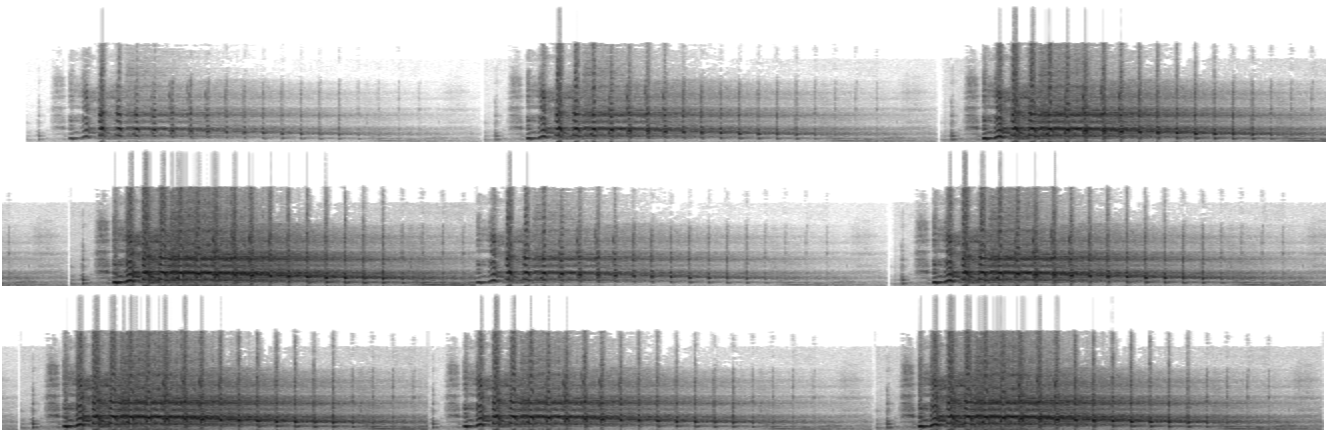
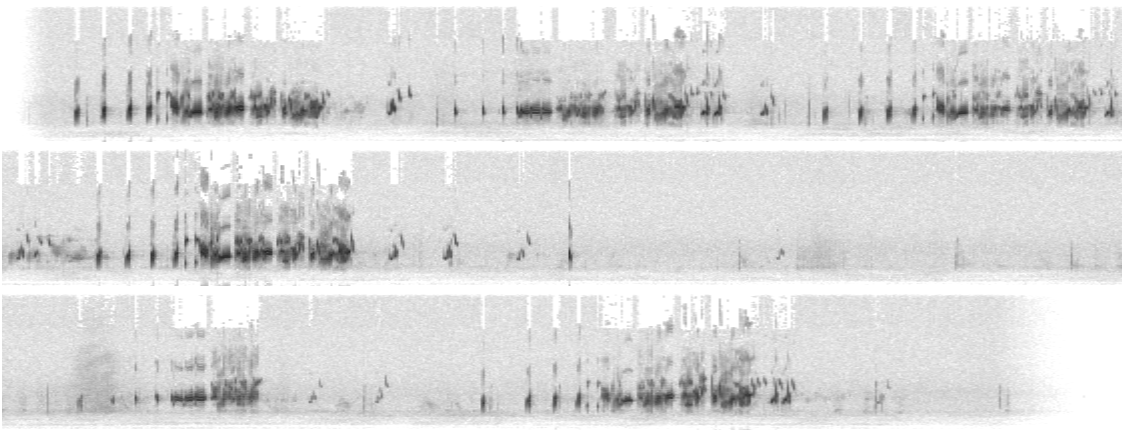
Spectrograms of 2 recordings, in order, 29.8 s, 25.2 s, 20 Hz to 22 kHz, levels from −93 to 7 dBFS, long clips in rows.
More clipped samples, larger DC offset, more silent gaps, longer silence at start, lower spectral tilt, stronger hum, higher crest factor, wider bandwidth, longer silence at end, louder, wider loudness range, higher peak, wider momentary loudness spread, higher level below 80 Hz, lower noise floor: first, 0.1% vs under 0.1%; neither; neither; about the same, 0.5 s vs 0.55 s; first, 1 dB/octave vs 9 dB/octave; neither; second, 10 dB vs 22 dB; about the same, over 20 kHz vs over 20 kHz; second, 0.15 s vs 2.5 s; first, -6 LUFS vs -18 LUFS; second, 8 LU vs 13 LU; about the same, 0 dBFS vs -2 dBFS; first, 22 LU vs 18 LU; first, -38 dBFS vs under -90 dBFS; second, -52 dBFS vs -80 dBFS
